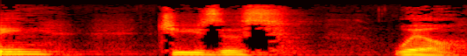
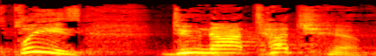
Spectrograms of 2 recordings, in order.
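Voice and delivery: high, loud plea; pleading cry; 8 semitones higher, 5 dB louder, slower than usual. Acted. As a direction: beg him to stop. Disciples pleading with Jesus.

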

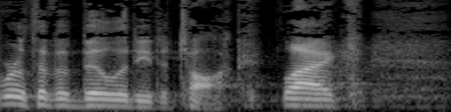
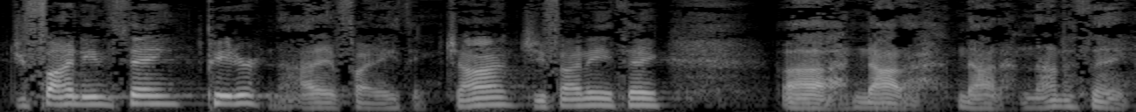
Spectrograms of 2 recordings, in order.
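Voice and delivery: disciples muttering; 7 semitones lower, 8 dB quieter than usual. Acted. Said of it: "they're like".

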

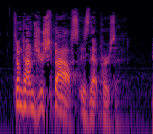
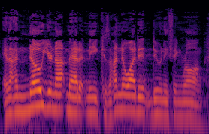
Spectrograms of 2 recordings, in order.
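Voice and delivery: normal talking voice

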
